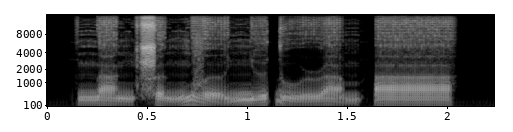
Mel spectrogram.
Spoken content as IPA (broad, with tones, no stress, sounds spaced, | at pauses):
n a˨˩ ŋ ʂ ə˨˩˦ ŋ v əː˨˩˨ ɲ ɨ˧˥ ɗ u˨˩ ɹ a˨˩˨ m ʔ aː˧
